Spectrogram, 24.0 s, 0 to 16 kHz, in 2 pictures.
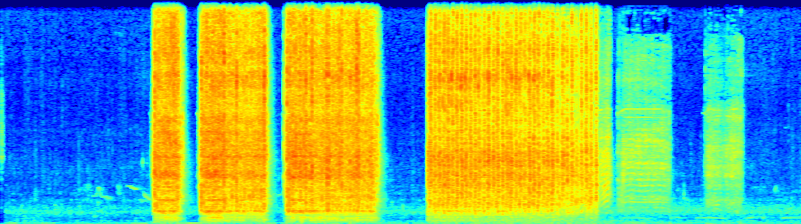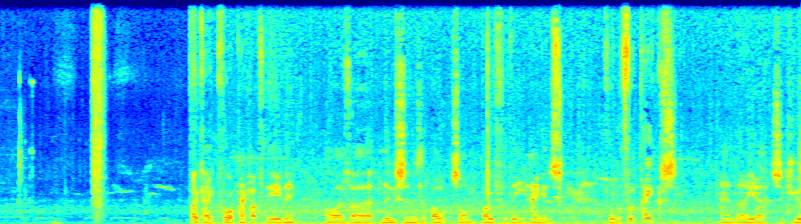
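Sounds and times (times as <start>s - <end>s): power drill drilling: 2.3s - 5.8s, 6.4s - 11.2s.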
